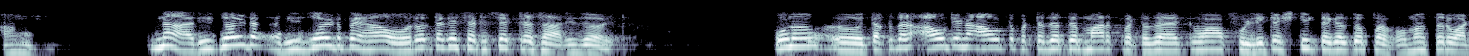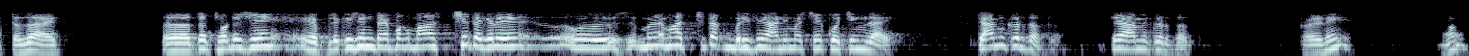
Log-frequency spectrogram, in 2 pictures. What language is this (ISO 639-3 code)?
kok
